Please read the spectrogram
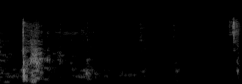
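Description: Cardboard and clear plastic action-figure box being handled: one sharp click or crinkle about a quarter second in, then a few faint ticks.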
